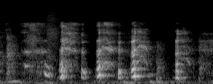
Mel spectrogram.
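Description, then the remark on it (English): A string of several harsh coughs from one person in quick succession, loud, forming a short coughing fit with uneven spacing between bursts. “Sorry, I made myself cough.”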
